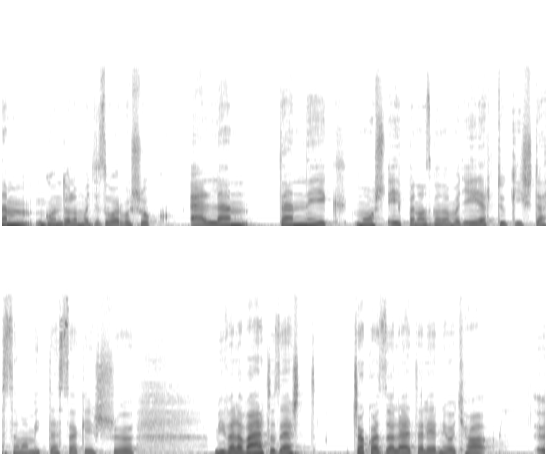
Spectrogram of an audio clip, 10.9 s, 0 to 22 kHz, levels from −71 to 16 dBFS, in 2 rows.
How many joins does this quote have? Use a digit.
1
